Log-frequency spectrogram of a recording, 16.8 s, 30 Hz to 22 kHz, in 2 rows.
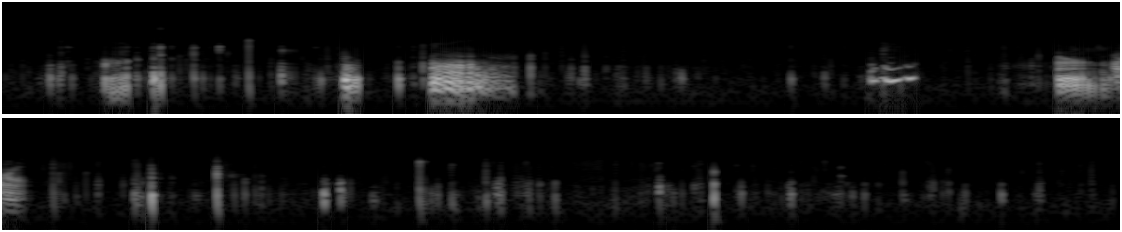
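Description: Irregular gurgles, pops and a few longer rumbling growls over about 17 seconds: stomach growling, ordinary bowel sounds.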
